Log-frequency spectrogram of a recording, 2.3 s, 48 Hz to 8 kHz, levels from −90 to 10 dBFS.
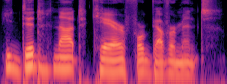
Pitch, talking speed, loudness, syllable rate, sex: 110 Hz, 160 wpm, -19 LUFS, 3.9 syllables/s, male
